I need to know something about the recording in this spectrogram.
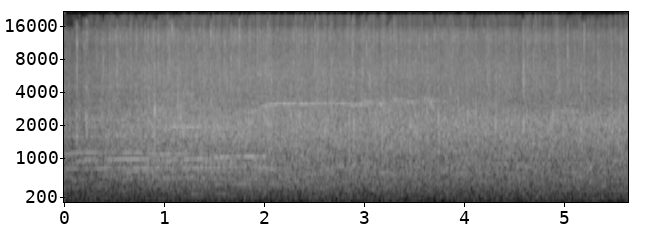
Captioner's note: audience cheers and applauds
